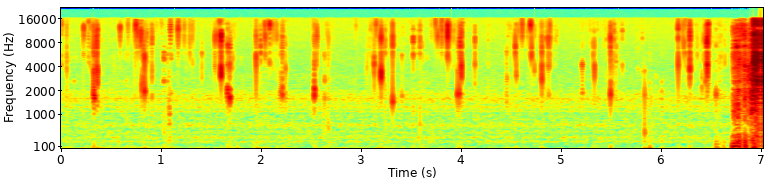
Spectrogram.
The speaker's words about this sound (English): eating some pho, and recording a podcast. Happy to. It was really good. I was really wanting us to eat while we recorded. Oh, that'd be good. ASMR.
